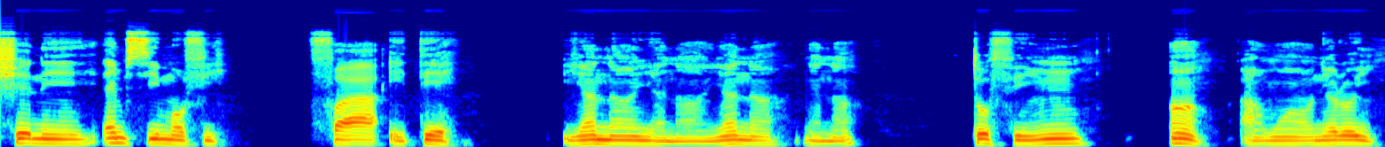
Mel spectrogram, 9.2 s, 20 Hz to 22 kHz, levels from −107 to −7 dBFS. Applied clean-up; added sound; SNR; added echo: none; none; none; none.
